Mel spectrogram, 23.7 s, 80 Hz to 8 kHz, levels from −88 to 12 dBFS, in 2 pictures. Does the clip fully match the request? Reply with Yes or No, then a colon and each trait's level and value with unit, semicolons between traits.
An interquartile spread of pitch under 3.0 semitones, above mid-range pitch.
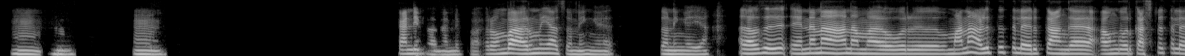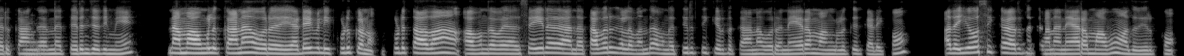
Yes: narrow, 2.6 semitones; high, 220 Hz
